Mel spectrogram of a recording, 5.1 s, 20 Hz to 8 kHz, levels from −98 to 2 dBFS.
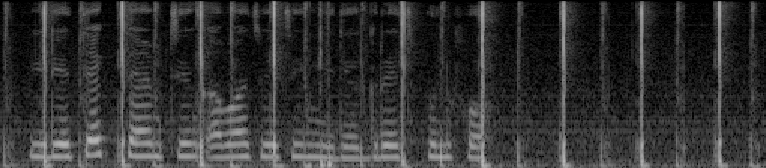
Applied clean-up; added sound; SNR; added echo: none; Scissors; -4 dB; none.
